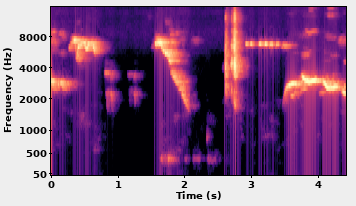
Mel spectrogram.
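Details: Brown-chested jungle flycatcher singing a varied run of high whistles, descending slurred notes and a sharp buzzy burst, ending in a sustained warbled whistle, with faint low knocks.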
